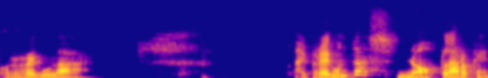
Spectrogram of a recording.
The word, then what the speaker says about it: regular: So the stress should fall on that last syllable, regular.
